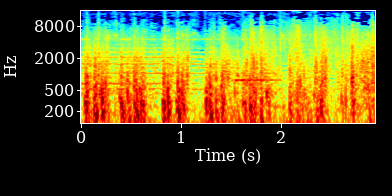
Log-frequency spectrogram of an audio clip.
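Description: Horse hooves clip-clop in a quick, steady riding rhythm in the Red Dead Redemption video game, close and moderately loud with no talking.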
